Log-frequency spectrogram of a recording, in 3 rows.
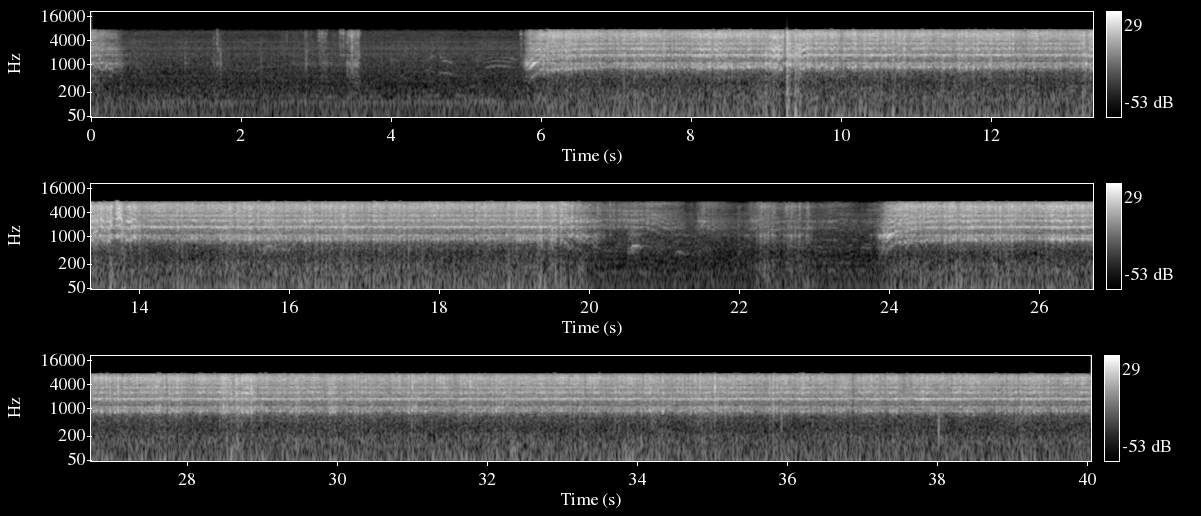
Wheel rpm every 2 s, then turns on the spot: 0, 10, 30, 210, 220, 230, 230, 230, 230, 170, 0, 20, 190, 230, 230, 230, 230, 230, 230, 230.
none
